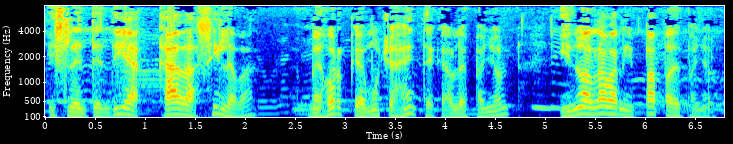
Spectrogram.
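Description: A man's voice: medium pitch, expressive, moderate pace, faint music behind. A man co-hosting a casual radio chat, conversational and given to emphatic reactions. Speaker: radio co-host.

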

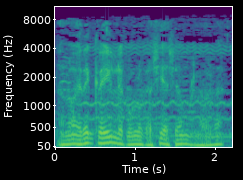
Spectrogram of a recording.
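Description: A man's voice: sits low, rapid-fire, faint music behind. A man hosting a radio show, chatting casually and admiringly with his guest about singers. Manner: conversational, admiring. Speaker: radio host.

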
